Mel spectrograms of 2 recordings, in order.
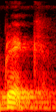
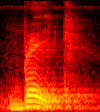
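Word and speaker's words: break: দেখো ই এর জন্য এখানে এই হয়েছে, আমরা এই শব্দটার উচ্চারণ ভুল করে থাকি, আমরা বলি ব্রেক, বাট it will be ব্রেক।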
